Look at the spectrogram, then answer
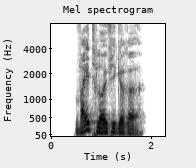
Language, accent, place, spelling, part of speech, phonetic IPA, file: German, Germany, Berlin, weitläufigere, adjective, [ˈvaɪ̯tˌlɔɪ̯fɪɡəʁə], De-weitläufigere.ogg
- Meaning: inflection of weitläufig: 1. strong/mixed nominative/accusative feminine singular comparative degree 2. strong nominative/accusative plural comparative degree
